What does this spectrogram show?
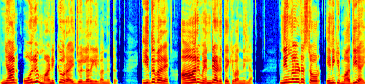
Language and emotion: Malayalam, angry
